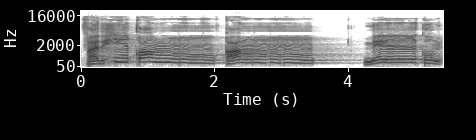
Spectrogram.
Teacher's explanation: تنوین کے بعد ادغام مع الغنہ کے 4 حرفوں میں سے میم آ جائے گی تو یہاں غنہ کر کے پڑھیں گے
